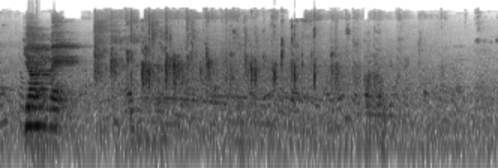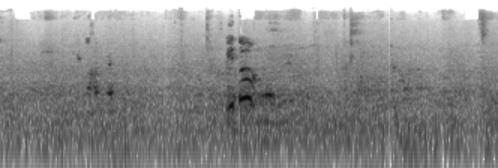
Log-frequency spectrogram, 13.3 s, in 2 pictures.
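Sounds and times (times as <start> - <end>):
speech: 0.3 - 1.0, 9.8 - 10.4
audience applause: 1.2 - 5.6.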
